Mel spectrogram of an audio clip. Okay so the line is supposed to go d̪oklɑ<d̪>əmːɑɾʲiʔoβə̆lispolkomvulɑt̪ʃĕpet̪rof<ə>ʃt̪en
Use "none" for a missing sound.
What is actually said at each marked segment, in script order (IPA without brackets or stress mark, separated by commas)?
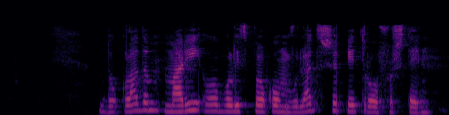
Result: d̪, ə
